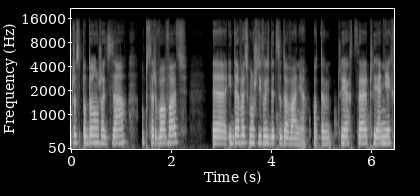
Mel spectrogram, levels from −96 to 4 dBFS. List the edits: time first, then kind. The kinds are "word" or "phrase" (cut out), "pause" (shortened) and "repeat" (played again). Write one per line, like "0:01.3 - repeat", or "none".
0:04.8 - pause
